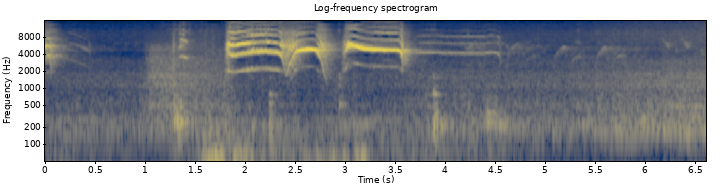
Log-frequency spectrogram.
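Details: Brown-eared bulbuls crowding in to feed together, sometimes pecking one another and flying up to fight. Two loud, drawn-out, harsh squealing calls that bend up and down, followed by fainter call fragments and low rustling.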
